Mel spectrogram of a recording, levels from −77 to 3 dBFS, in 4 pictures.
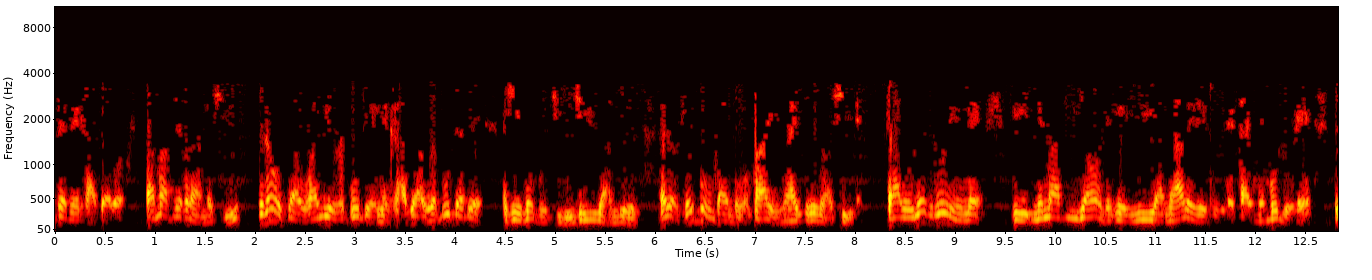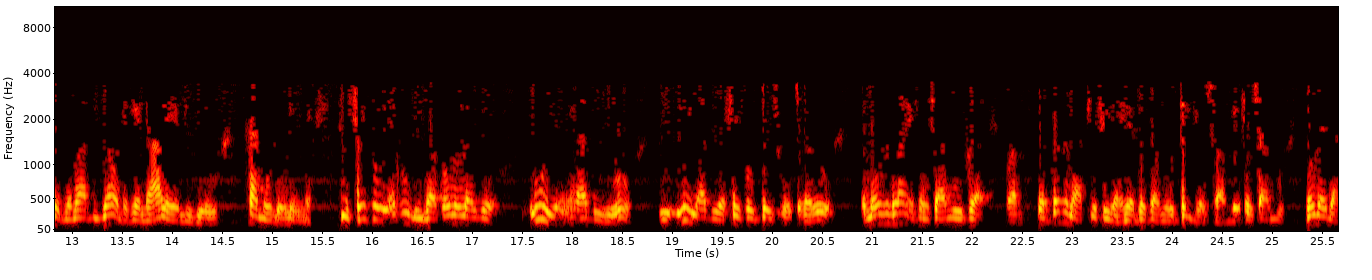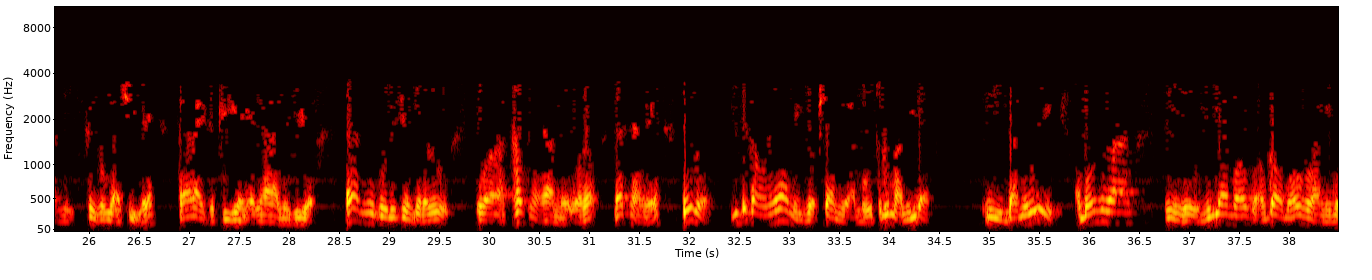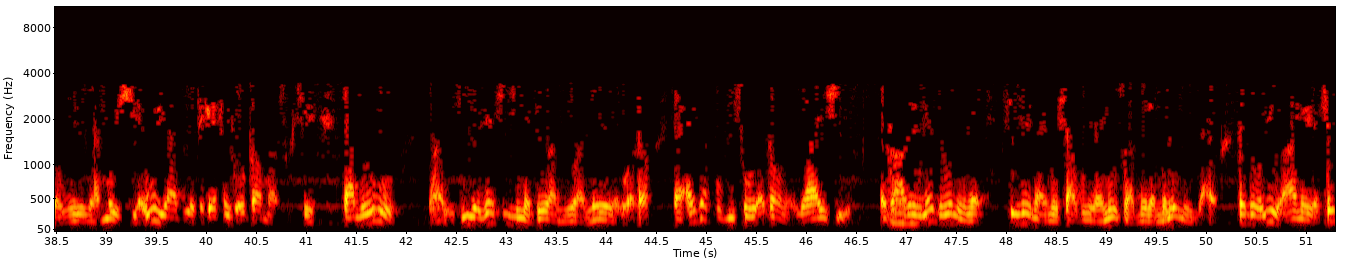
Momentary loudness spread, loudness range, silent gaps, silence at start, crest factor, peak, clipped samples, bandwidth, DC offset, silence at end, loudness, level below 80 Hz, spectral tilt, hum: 5 LU; 1 LU; none; 0 s; 24 dB; -4 dBFS; under 0.1%; 3.7 kHz; under 0.1%; 0 s; -29 LUFS; -82 dBFS; -10.5 dB/octave; none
